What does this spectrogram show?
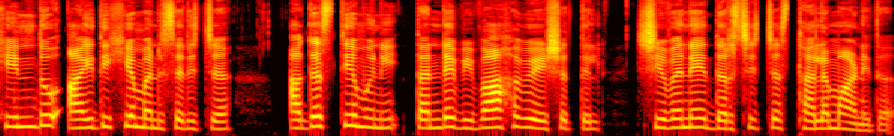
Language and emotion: Malayalam, neutral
